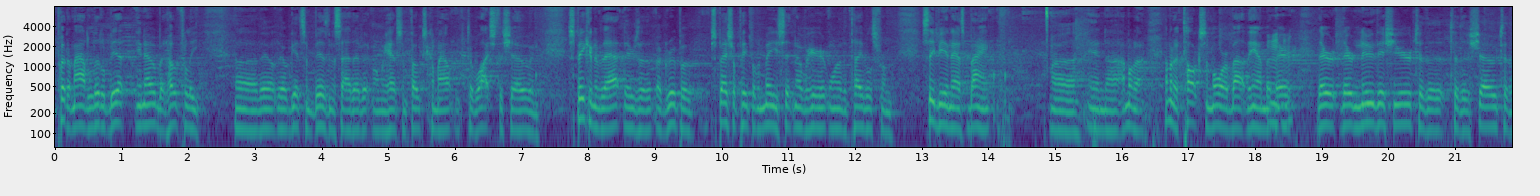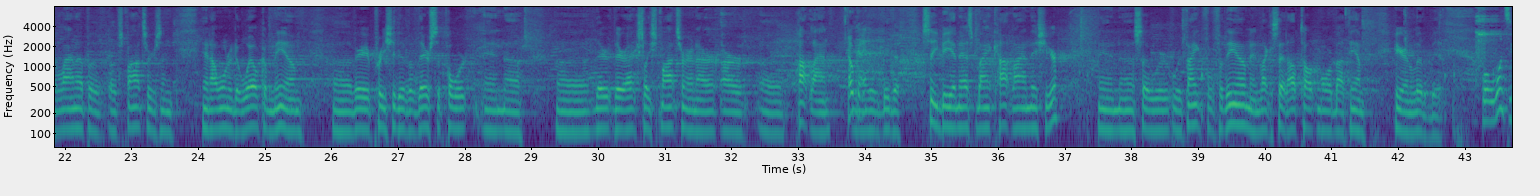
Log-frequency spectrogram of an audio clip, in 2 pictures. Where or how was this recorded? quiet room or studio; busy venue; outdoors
busy venue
